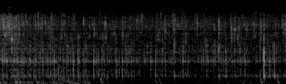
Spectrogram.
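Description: Gentle browning of a Tunisian couscous sauce in a Cookeo multicooker: a steady, close sizzle and crackle with faint stirring scrapes, continuous for the whole stretch and with no voices.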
